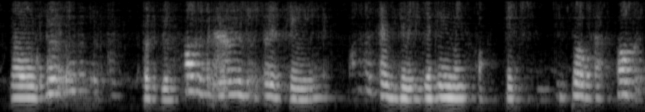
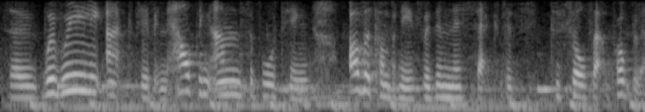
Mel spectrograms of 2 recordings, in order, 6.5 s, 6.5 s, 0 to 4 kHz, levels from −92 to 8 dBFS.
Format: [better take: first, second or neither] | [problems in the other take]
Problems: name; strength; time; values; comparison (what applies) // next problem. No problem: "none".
second | noise reduction (neural mask model DeepFilterNet 3)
